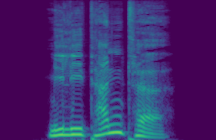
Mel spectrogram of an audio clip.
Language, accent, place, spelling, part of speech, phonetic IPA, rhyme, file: German, Germany, Berlin, militante, adjective, [miliˈtantə], -antə, De-militante.ogg
- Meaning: inflection of militant: 1. strong/mixed nominative/accusative feminine singular 2. strong nominative/accusative plural 3. weak nominative all-gender singular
